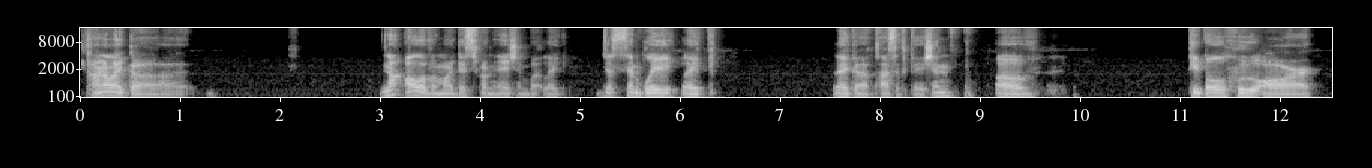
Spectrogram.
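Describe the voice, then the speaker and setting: Slow, hesitant young man from Japan. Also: medium pitch, fairly even intonation, low-quality recording. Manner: hesitant, many fillers and restarts. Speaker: youth participant. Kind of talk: casual video call chat. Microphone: video call.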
